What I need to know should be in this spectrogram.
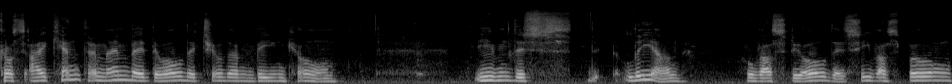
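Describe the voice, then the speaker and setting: Very slow and marked by long, frequent pauses, a woman's fairly low, dark, mellow voice moves with ordinary pitch variation. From Poland. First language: Yiddish. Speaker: Holocaust survivor. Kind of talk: oral history interview. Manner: halting.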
